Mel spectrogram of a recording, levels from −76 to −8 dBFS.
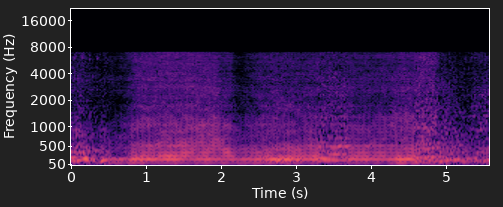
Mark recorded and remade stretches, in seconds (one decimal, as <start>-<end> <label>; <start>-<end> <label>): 0.0-0.5 recorded; 0.5-3.3 remade; 3.3-3.7 recorded; 3.7-4.6 remade; 4.6-5.6 recorded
